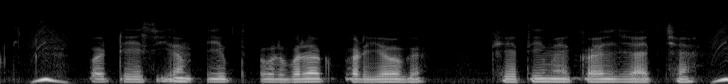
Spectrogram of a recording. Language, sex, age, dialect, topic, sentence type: Maithili, male, 18-24, Bajjika, agriculture, statement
